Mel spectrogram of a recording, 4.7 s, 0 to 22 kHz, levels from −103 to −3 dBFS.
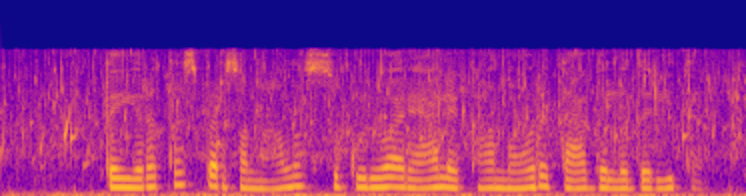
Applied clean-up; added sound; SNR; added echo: none; Stream; 11 dB; none.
